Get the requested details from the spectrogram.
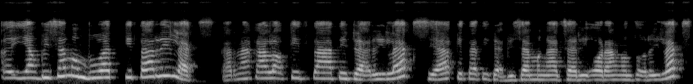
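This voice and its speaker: The speech has lively intonation and moves at a moderate pace. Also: woman, high pitch for a woman. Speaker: lecturer in counseling psychology. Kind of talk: lecture.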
